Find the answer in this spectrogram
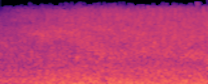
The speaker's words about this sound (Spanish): Ese es el sonido del agua marrón que está bajando por el tramo final del cauce del Guadalmedina, agua que ha arrollado enseres y maletas de personas que suelen dormir allí, bajo los puentes del río.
